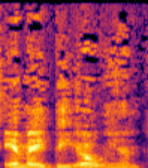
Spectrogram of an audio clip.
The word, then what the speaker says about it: Mabon: Which is autumn equinox, but it's also Mabon. And again, I'm trying to make sure these are ancient words, people. But it sounds, it looks like I'm pronouncing it correctly. It's Mabon.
